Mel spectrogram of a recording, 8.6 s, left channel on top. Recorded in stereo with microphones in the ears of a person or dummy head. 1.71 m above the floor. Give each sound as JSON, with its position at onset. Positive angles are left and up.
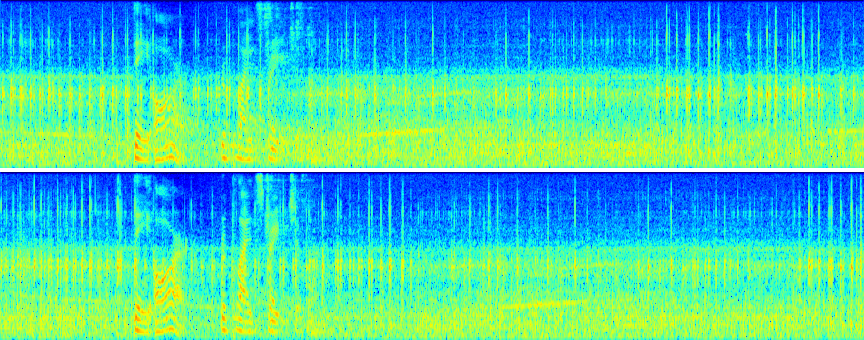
{"t": 1.3, "sound": "a woman speaking", "side_deg": 5, "distance_m": 0.7}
